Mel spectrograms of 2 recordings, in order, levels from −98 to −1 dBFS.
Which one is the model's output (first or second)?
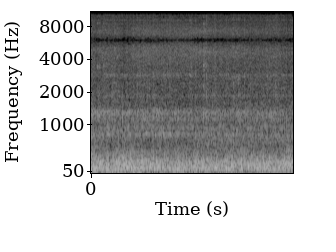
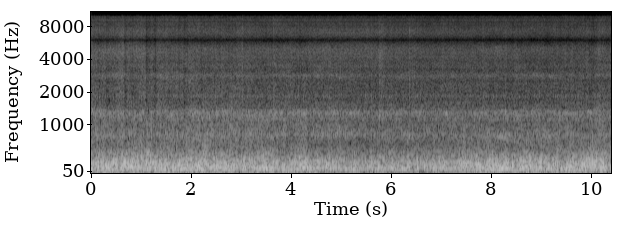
second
